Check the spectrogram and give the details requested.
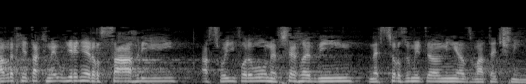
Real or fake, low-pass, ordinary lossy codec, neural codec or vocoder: real; 7.2 kHz; MP3, 24 kbps; none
